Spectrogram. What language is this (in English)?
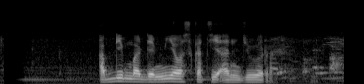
Sundanese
